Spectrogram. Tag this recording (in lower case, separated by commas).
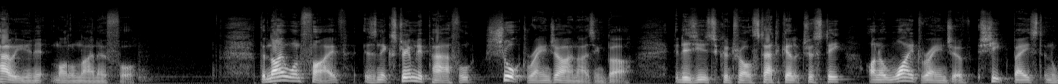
speech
